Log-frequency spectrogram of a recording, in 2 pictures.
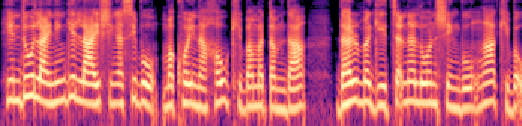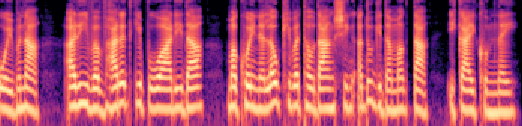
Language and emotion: Manipuri, neutral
